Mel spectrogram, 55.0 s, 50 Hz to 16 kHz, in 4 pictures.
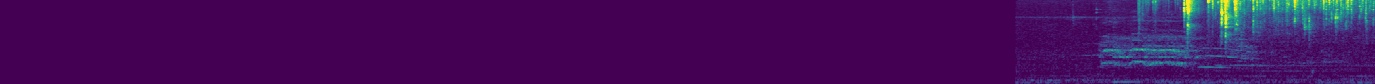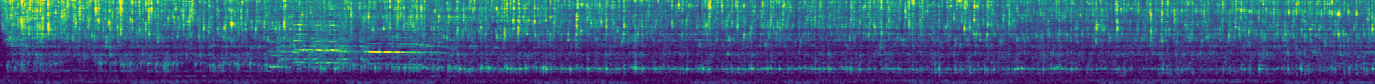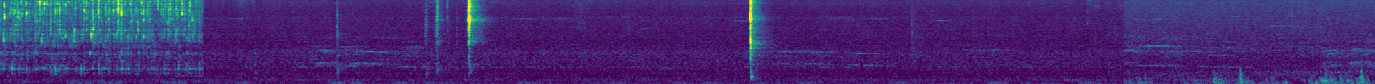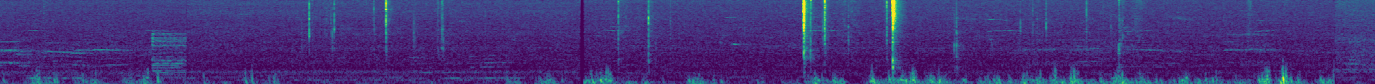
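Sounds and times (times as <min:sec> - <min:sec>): tap water running into a metal pot: 0:11.8 - 0:29.6
ringing tone of filling pot: 0:18.0 - 0:29.5.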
